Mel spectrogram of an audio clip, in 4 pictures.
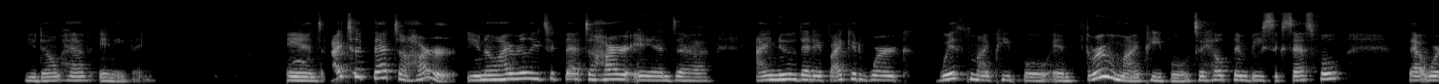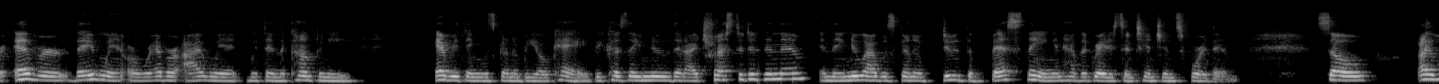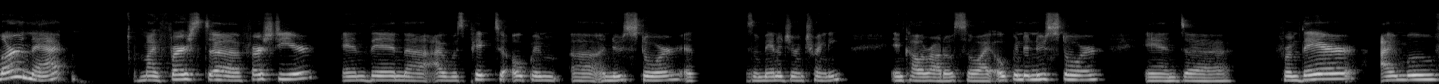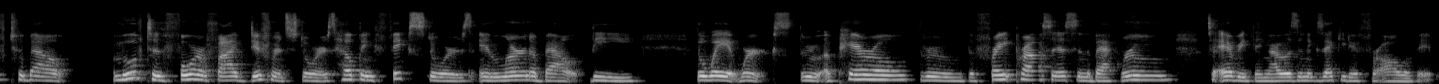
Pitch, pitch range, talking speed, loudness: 190 Hz, 170-215 Hz, 170 wpm, -26 LUFS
